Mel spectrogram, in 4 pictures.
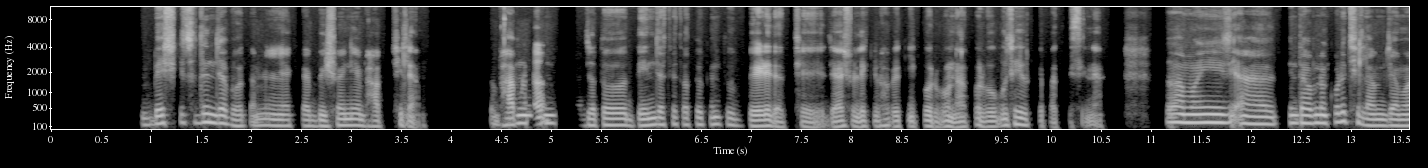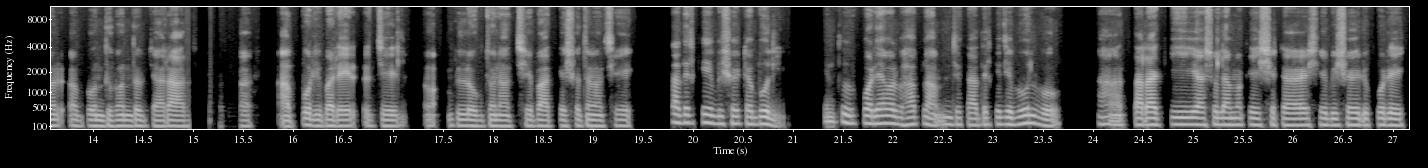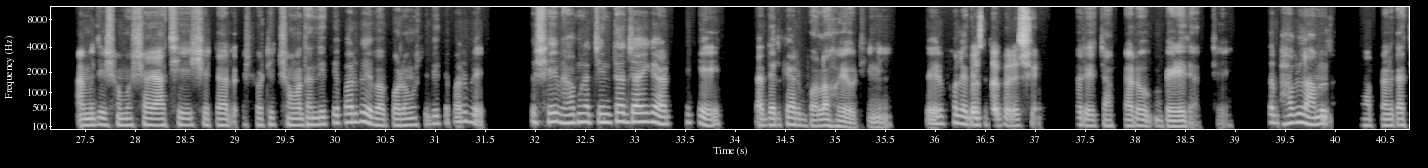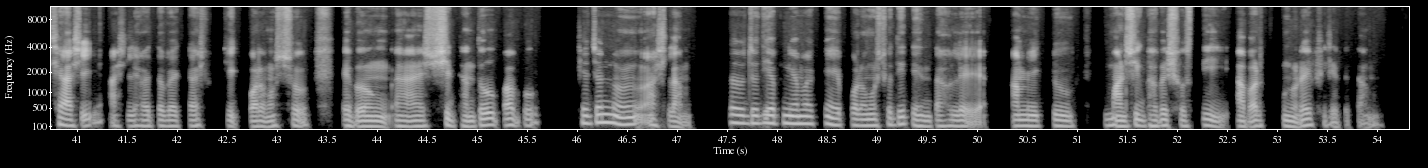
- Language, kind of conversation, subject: Bengali, advice, ভ্রমণের জন্য বাস্তবসম্মত বাজেট কীভাবে তৈরি ও খরচ পরিচালনা করবেন?
- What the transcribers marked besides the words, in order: tapping; other background noise; other noise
